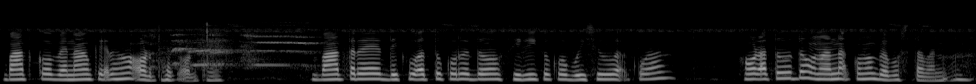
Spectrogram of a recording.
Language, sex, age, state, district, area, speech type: Santali, female, 30-45, West Bengal, Bankura, rural, spontaneous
